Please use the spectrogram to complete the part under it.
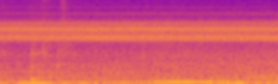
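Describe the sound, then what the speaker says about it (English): Cicadas buzzing in a continuous high-pitched drone, faint and steady with no pauses or voices. "You can hear the cicadas at it."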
